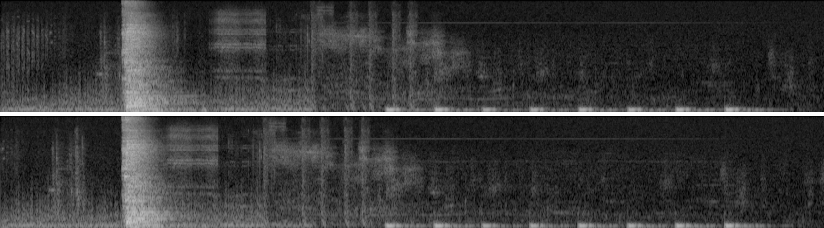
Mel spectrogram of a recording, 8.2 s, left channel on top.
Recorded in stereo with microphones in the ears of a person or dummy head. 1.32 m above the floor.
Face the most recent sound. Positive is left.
turn(degrees=-60)  # may be behind; listen again after turning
